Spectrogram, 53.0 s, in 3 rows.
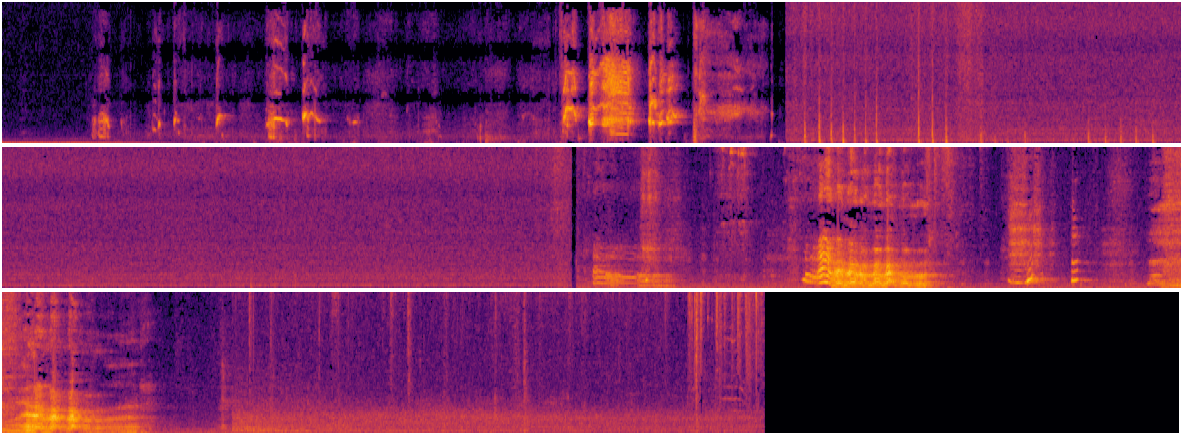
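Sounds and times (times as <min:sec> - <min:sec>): dog barking and snarling: 0:01.3 - 0:03.4, 0:29.6 - 0:32.2, 0:34.9 - 0:37.7
dog whimpering and yipping: 0:01.3 - 0:05.4, 0:08.4 - 0:10.3, 0:28.4 - 0:31.6
faint hiss: 0:10.5 - 0:26.5.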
